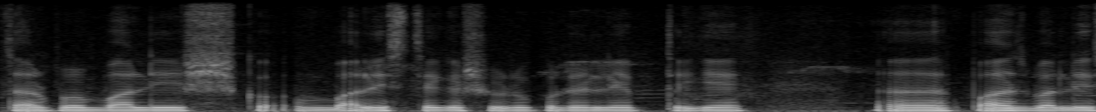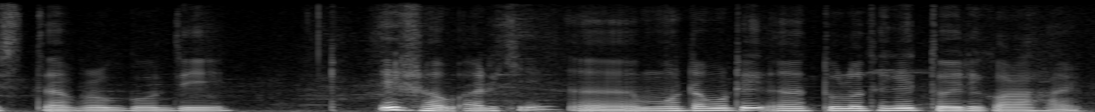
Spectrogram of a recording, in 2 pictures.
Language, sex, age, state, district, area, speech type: Bengali, male, 18-30, West Bengal, Murshidabad, urban, spontaneous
